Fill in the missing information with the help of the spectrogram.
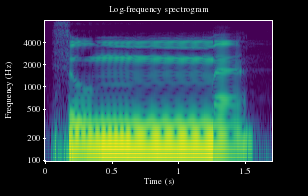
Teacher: Makhraj huruf mim di bahagian bibir yang perlu kita rapatkan kedua bibir kita.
